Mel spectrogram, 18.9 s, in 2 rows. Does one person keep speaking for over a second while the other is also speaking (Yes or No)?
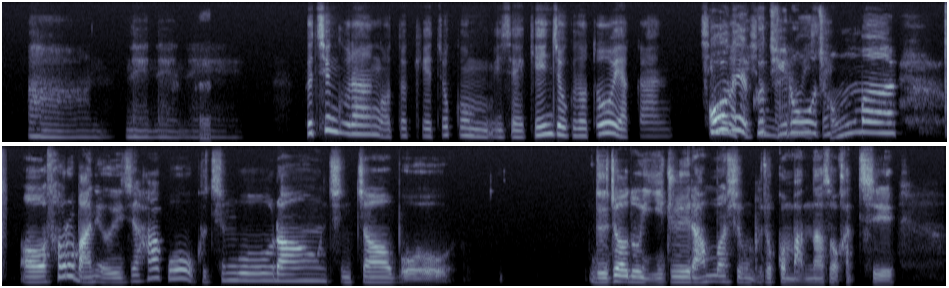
Yes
